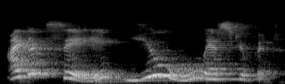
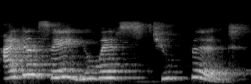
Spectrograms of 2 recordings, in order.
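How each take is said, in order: First: The word you carries the main stress. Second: The word stupid carries the main stress. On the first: It was said about someone else. "Perhaps I said X was stupid" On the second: Something different was said about the person. "I only said you were good"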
